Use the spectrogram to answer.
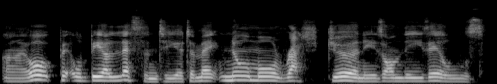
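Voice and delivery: stern, forceful master of the house; stern Heathcliff. A narrator's reading. Master lecturing the stranded visitor from the kitchen, stern. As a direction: call it out as a harsh lesson. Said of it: "cried Heathcliff's stern voice".

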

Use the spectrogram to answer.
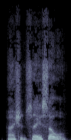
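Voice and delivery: high, drawn-out aggrieved agreement; slow, injured soldier's complaint; wounded agreement. A narrator's reading. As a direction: agree as one sorely wronged. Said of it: "deeply wounded at an injustice".

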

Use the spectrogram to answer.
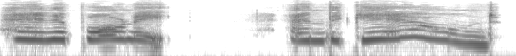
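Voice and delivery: put-on high, thin ragged boy; street urchin voice. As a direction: speak like a timid street boy.

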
